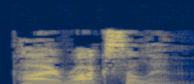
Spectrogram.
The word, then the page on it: pyroxyline: British English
